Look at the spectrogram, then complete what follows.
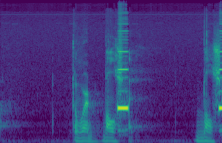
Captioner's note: beep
